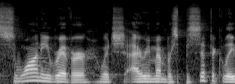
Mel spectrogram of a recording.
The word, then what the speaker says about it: Swanee: It's Swanee River, which I remember specifically because I'm a Florida native. That is Right. our state song. It is spelled Swanee. He leaves a whole syllable out of this.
